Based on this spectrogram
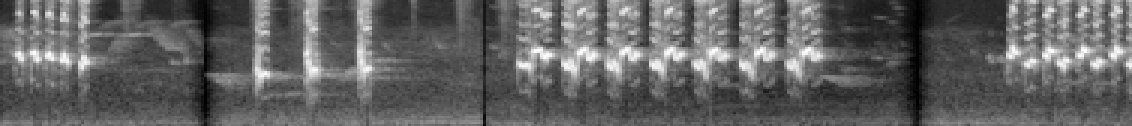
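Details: Trucukan (sooty-headed bulbul) in energetic song meant to provoke a reply: short bursts of rapid, bright chirps, a few sharp single notes, and a rolling series of repeated warbled notes.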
